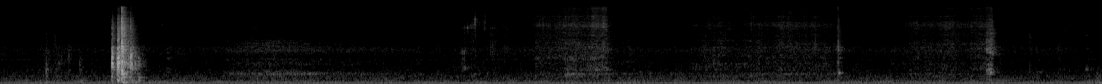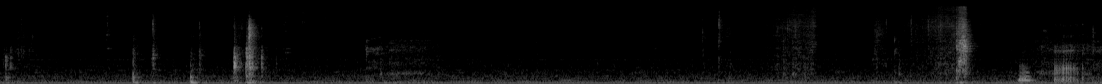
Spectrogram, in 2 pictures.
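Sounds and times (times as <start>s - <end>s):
scraper scraping buttercream: 5.0s - 10.0s, 18.5s - 20.8s.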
